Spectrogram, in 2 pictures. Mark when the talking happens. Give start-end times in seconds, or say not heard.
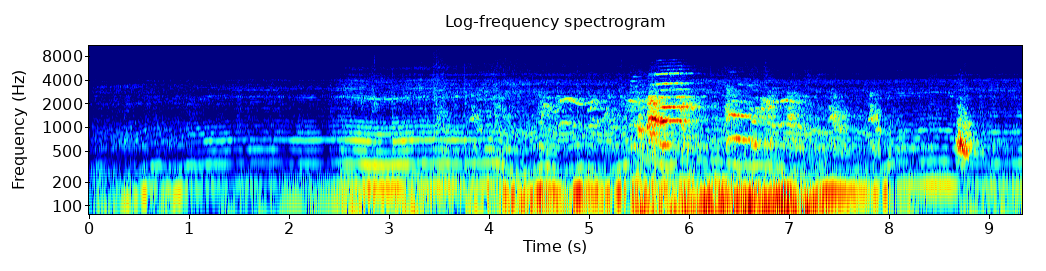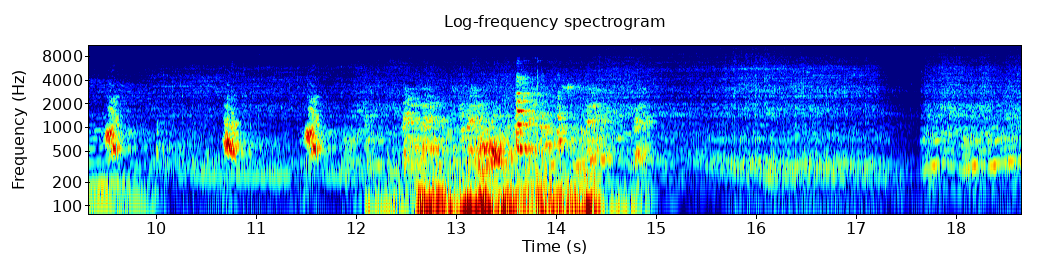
not heard.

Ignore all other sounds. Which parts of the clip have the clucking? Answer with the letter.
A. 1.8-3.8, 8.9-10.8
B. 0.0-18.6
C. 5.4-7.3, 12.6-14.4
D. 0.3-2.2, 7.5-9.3
C.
